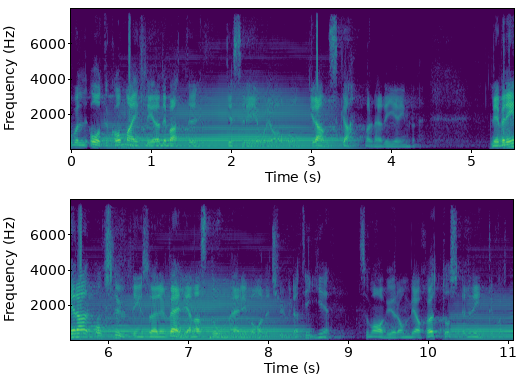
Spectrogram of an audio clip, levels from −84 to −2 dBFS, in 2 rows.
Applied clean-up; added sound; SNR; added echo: none; Wind instrument, woodwind instrument; 5 dB; none.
